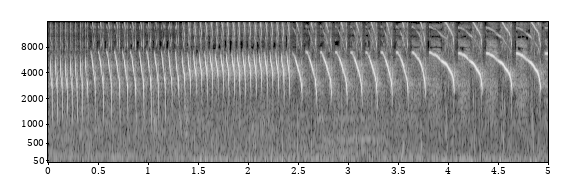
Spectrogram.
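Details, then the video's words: Canary with a long rolling song, played to train young canaries. A rapid pulsed roll runs steadily, then slows into a series of loud descending whistled sweeps spaced a few per second. "Kenari gacor NGEROL PANJANG"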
